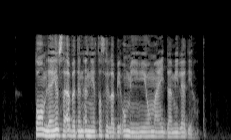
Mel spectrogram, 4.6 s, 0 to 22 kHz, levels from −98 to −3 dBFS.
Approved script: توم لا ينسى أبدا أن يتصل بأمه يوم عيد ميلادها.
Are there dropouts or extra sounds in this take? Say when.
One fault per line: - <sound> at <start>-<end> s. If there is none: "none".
none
